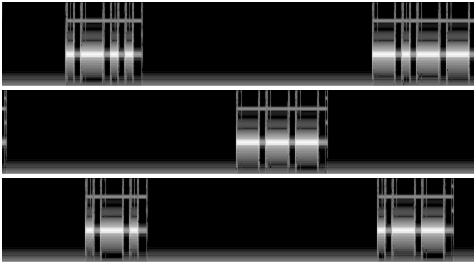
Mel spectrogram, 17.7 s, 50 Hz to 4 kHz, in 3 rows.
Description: Morse code, heard as a keyed tone, about 13 wpm, spaced as for 3 wpm, 800 Hz. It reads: LYORW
